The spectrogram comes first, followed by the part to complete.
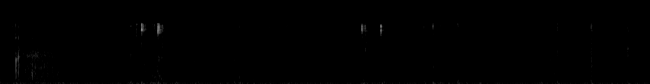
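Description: Faint computer keyboard keystrokes: scattered soft key taps, with two louder pairs of clicks about a second and a half in and again about three and a half seconds in.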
